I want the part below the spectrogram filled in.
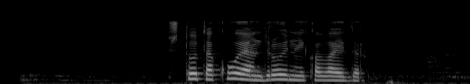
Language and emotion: Russian, neutral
